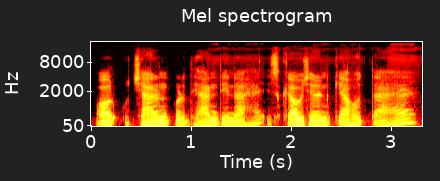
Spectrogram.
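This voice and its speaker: A man's voice: medium pitch, level tone, a little mellow, no room sound. A man teaching English vocabulary in Hindi, explaining each word patiently and checking understanding often. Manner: slow, patient explaining, repeats "ठीक है" checks; carefully spells out pronunciation.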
